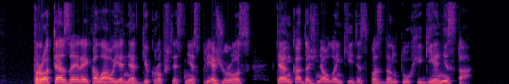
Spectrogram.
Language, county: Lithuanian, Tauragė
